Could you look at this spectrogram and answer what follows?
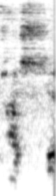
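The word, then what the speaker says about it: השם: The word Hashem, of course, is pronounced with the letter H, but there is no letter H in the Russian alphabet.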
